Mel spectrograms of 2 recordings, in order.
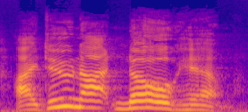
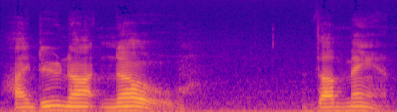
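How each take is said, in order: First: Slow, high, loud disavowal; intense denial. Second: Slow, level, deliberate denial; measured denial. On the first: Peter curses and denies Jesus, intense denial. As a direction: deny him forcefully, every word hammered. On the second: Peter denies knowing Jesus, measured denial. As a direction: deny it evenly, word by word. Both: Acted. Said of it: "will become more intense about his denial".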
